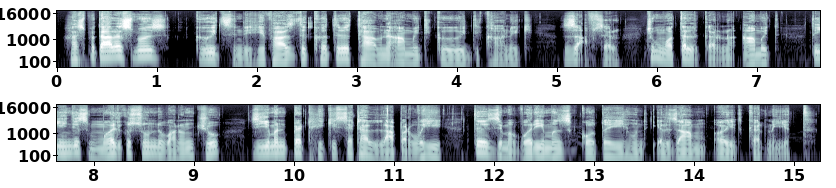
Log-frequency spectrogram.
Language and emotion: Kashmiri, neutral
